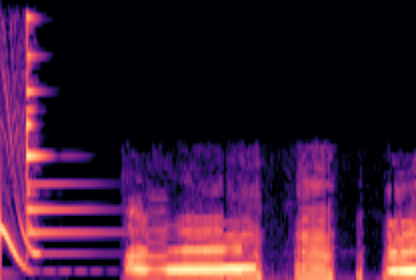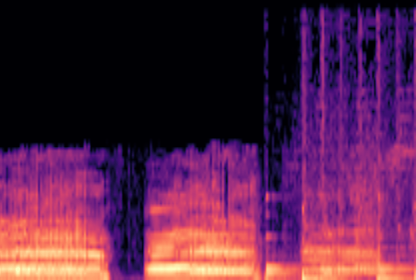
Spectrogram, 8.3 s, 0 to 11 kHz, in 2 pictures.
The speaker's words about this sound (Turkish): Bildiniz mi? Bu hayvanın adı ayı. Ayılar Antarktika, Avustralya ve Orta Afrika dışında her yerde yaşıyor. Ortalama ömür süreleri 50 yıl. Boyları 1 ila 3 metre arasında değişiyor. Boz ayı, kara ayı, dudaklı ayı ve kutup ayısı gibi türleri var.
